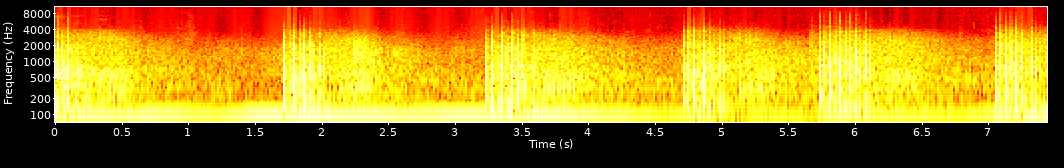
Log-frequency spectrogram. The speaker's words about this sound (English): The Taliban shoot at the shadowy figures rushing toward them. The commandos unleash a barrage.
